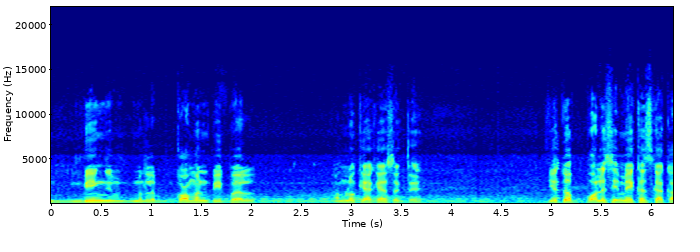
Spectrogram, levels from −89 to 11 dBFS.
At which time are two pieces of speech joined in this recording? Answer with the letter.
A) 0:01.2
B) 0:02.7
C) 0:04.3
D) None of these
D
